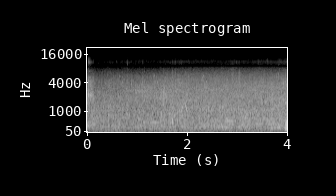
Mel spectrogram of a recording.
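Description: Steady hiss of seaside ambience: small waves washing along a rocky shoreline.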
